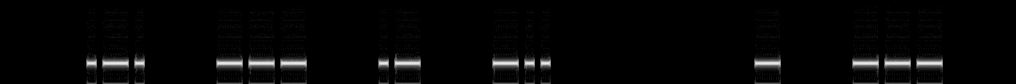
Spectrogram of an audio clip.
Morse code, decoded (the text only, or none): ROAD TO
